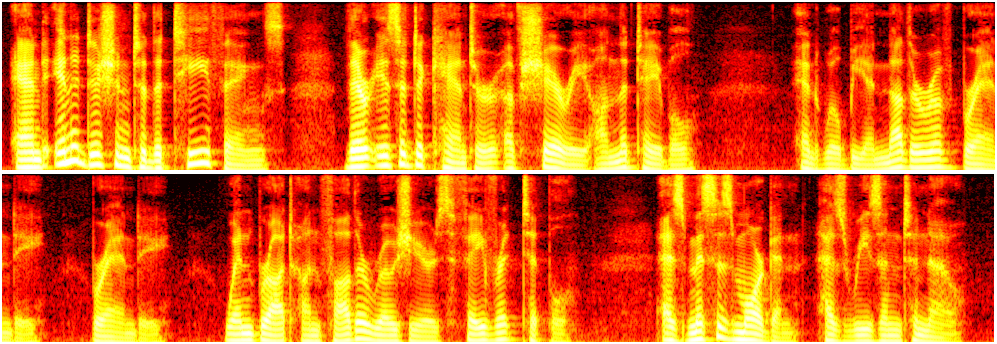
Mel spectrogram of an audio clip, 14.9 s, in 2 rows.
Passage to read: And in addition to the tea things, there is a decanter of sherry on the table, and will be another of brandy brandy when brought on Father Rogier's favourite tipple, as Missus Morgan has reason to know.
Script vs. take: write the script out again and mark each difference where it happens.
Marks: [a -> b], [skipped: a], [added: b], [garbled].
And in addition to the tea things, there is a decanter of sherry on the table, and will be another of brandy brandy when brought on Father Rogier's favourite tipple, as Missus Morgan has reason to know.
